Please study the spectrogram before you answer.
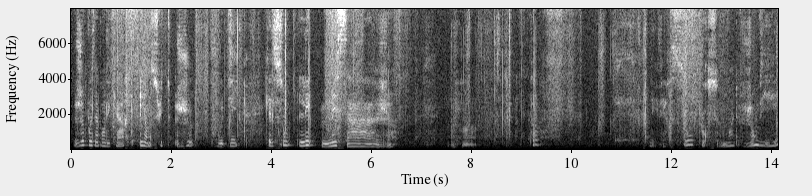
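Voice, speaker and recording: A woman giving a monthly tarot reading in a soft, half-whispered voice full of fillers, her voice giving out. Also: mid-range voice, very slow, gravelly, pauses often. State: voice giving out, clearing throat. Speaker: tarot reader. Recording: noisy home recording.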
